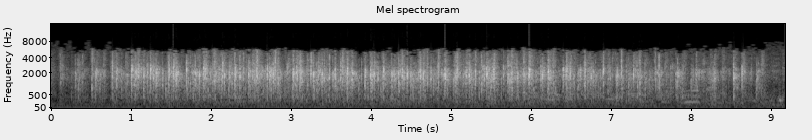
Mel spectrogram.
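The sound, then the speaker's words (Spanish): A crowd applauds in steady, dense clapping that holds an even loudness without pause. “Gracias por los aplausos, a pesar de que no son para mí.”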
